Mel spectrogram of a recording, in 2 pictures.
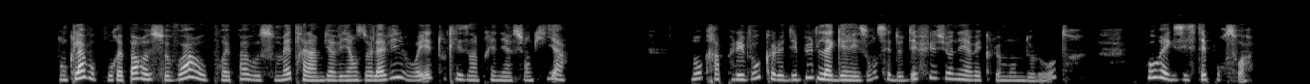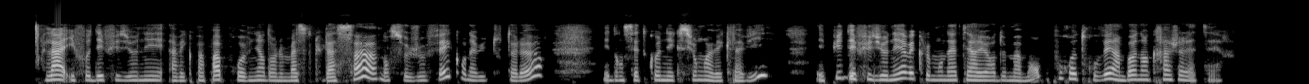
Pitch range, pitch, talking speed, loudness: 195-250 Hz, 210 Hz, 215 wpm, -22 LUFS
